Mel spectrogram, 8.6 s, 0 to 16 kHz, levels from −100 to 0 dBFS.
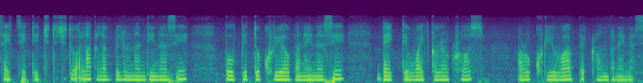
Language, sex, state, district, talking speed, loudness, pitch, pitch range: Nagamese, female, Nagaland, Kohima, 190 wpm, -18 LUFS, 160 Hz, 155-170 Hz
